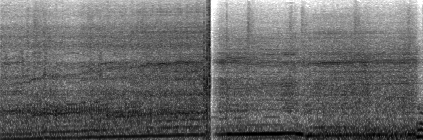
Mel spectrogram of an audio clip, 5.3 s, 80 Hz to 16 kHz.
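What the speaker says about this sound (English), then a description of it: "This is my bike, the 2021 CB 650R." A 2021 Honda CB650R motorcycle on a ride with a stock exhaust, its engine droning steadily with rising and falling pitch, loud and close throughout, with a brief dip in the middle.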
